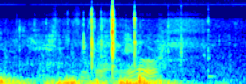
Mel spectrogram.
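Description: A fishing reel clicks sharply as a line is cast.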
